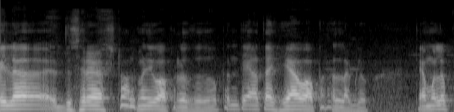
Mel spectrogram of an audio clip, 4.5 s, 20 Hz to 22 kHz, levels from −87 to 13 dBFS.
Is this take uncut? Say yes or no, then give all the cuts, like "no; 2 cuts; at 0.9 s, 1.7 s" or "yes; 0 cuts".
yes; 0 cuts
